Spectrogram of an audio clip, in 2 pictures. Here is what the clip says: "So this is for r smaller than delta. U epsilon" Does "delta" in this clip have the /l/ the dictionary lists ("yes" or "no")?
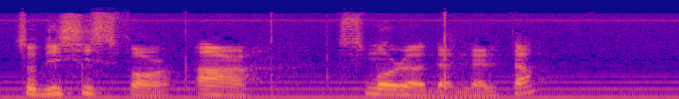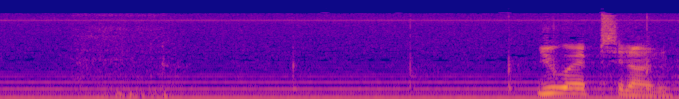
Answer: yes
